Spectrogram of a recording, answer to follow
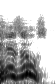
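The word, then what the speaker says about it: Jesús: j esus s in his name he say hey Zeus Zeus is the principal god of the heathens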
